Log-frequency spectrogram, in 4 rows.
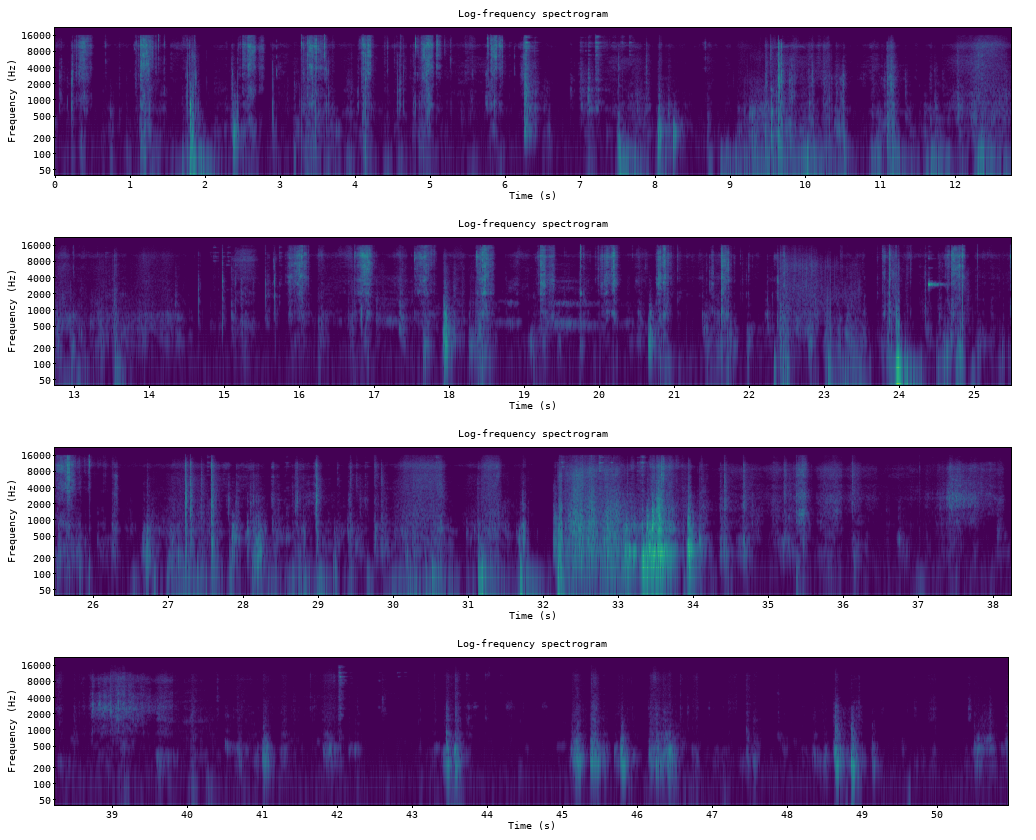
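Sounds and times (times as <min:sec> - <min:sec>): rubbing and scraping: 0:00.0 - 0:06.2, 0:11.7 - 0:33.9
small objects clicking and tapping: 0:00.0 - 0:07.6, 0:14.6 - 0:26.4.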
